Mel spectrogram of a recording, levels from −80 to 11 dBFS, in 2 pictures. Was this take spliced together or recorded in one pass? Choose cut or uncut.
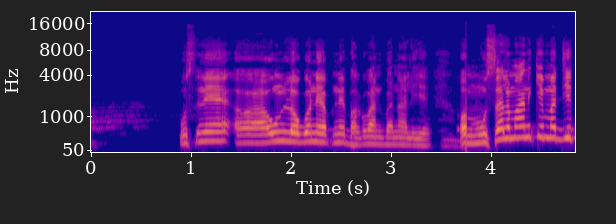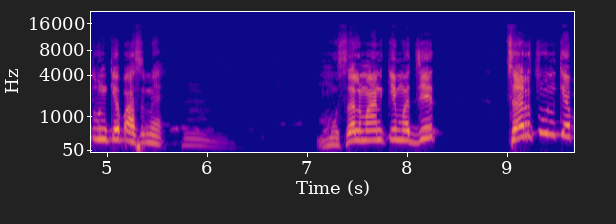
cut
